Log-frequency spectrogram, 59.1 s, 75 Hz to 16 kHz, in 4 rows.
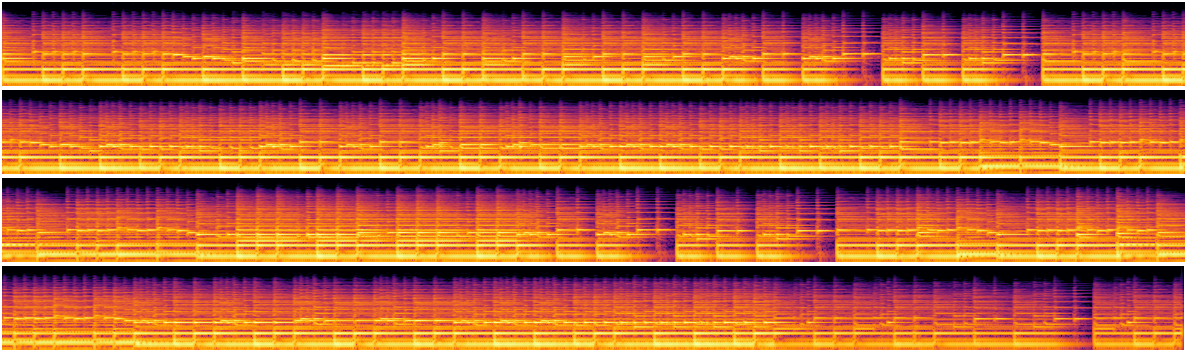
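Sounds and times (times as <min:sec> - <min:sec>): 
piano piece: 0:00.0 - 0:59.1.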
